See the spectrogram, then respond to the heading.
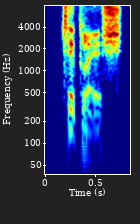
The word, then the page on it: ticklish: British English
